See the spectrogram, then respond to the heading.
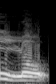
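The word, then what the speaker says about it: law: जैसे कि देखिए यहाँ पे एग्जांपल है लॉ, इसमें आप देख रहे हैं कि ए डब्ल्यू एक साथ आ रहा है, तो यहाँ पे एल का हो जाएगा लॉ और ए डब्ल्यू का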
